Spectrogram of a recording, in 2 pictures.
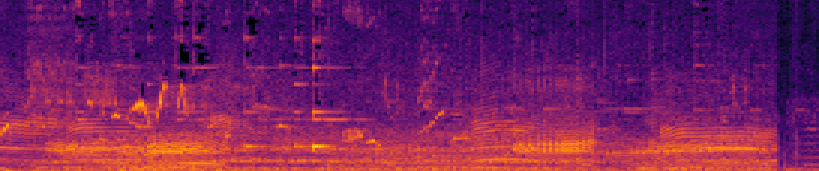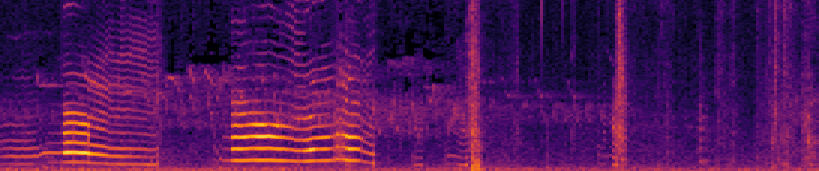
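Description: Goats bleating, several voices overlapping, stopping abruptly about five seconds in. Then two short wavering calls about a second apart, followed by a few faint taps.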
